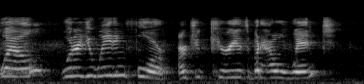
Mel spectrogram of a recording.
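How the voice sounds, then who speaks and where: A woman puts on a character voice pitched extremely high, with lively intonation and a fairly quick pace. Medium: stage play. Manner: loud, commanding, brusque.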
